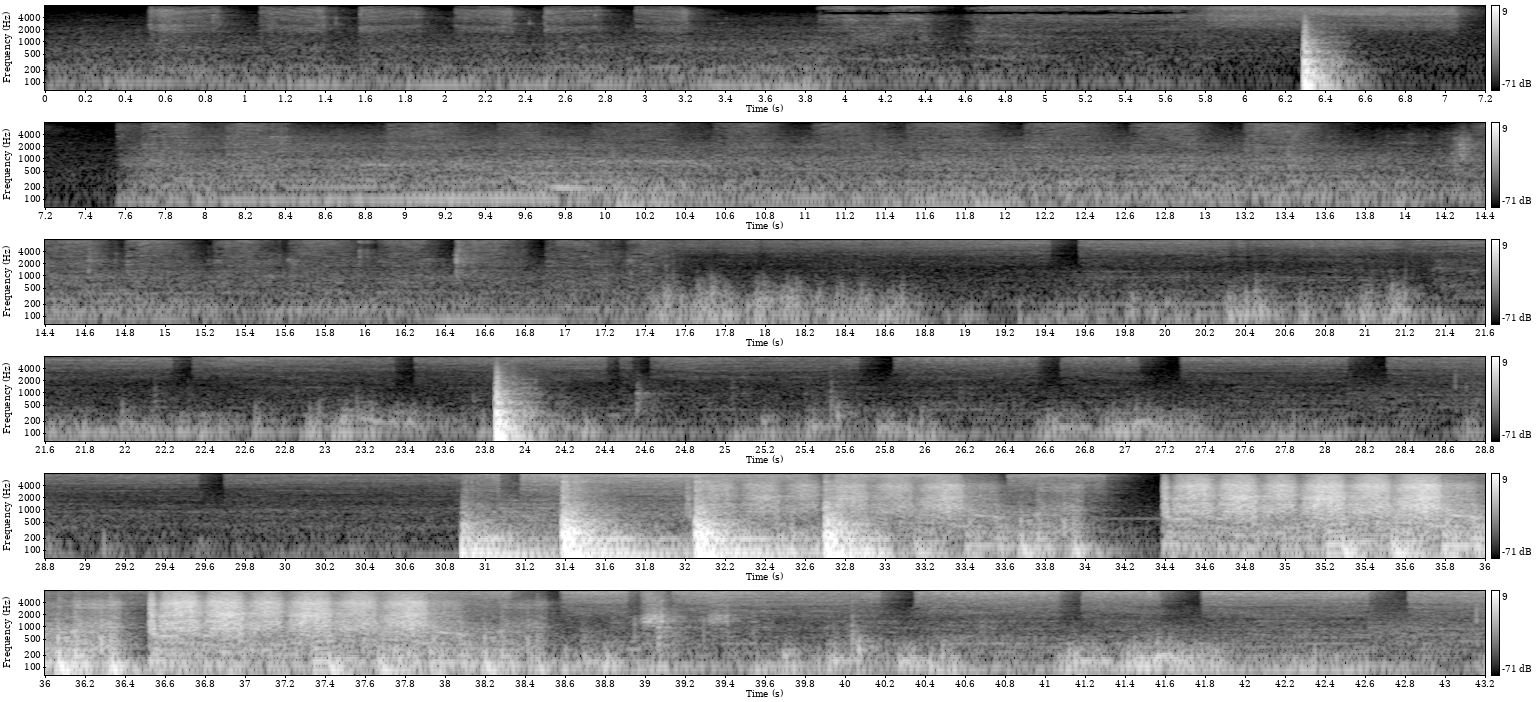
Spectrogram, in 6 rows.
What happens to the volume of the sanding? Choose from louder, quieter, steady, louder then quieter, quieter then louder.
louder then quieter.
